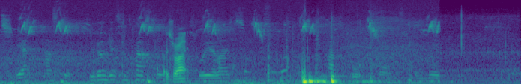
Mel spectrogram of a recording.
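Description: A young man talks casually, close by.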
